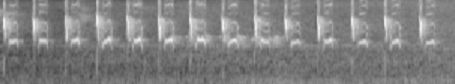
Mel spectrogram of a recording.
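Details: Prinia song for training cage birds: a steady stream of about fourteen sharp two-part chirps, a high click-like note dropping to a lower tone, against soft background noise.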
